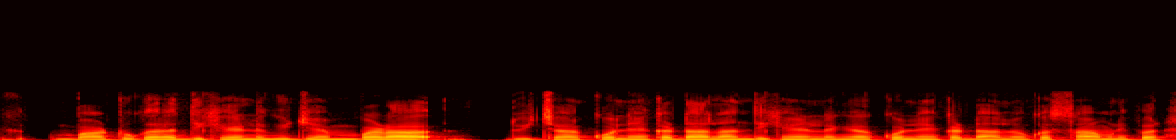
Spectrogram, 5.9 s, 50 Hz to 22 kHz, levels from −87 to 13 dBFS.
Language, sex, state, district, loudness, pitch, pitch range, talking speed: Garhwali, male, Uttarakhand, Uttarkashi, -26 LUFS, 120 Hz, 115-120 Hz, 215 wpm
